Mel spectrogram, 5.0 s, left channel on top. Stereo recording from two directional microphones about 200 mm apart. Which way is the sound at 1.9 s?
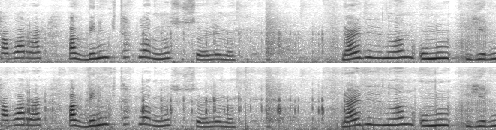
20° left (ahead or behind).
